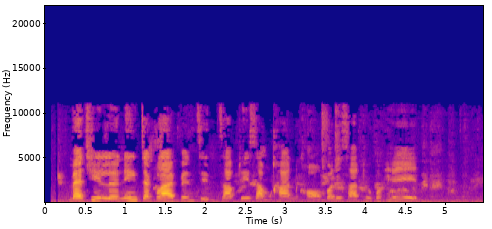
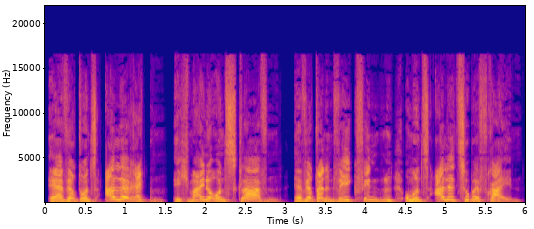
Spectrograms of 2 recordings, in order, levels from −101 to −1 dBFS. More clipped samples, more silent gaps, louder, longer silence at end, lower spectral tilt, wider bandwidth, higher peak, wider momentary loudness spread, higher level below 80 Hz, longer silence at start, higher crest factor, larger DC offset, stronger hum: neither; second, none vs 1.54-1.61 s; second, -25 LUFS vs -21 LUFS; about the same, 0.05 s vs 0.1 s; second, -2 dB/octave vs -3.5 dB/octave; second, 11.5 kHz vs 17 kHz; about the same, -2 dBFS vs -4 dBFS; first, 19 LU vs 8 LU; about the same, -74 dBFS vs -70 dBFS; about the same, 0.15 s vs 0.05 s; first, 24 dB vs 16 dB; neither; neither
